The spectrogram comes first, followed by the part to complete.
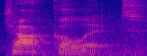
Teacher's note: hay dialectos en que no echan la segunda O.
